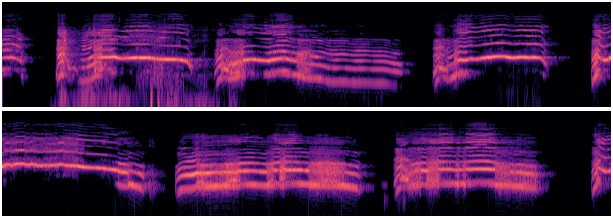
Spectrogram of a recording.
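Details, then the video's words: Siberian husky female in heat, howling at night in a village: a series of long wavering howls, each about two seconds, some sliding down at the end, with short silent gaps between them and a hint of indoor room echo. "Страшный вой хаски!"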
